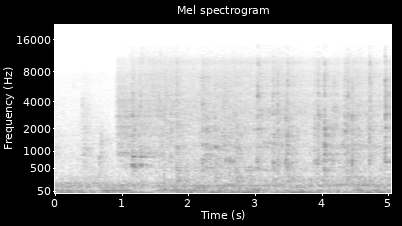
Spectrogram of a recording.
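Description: Ginger, garlic and onion paste sizzling as it goes into hot peanut oil and ghee with whole spices in a pan, the sizzle setting in about a second in, while a spoon stirs it.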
